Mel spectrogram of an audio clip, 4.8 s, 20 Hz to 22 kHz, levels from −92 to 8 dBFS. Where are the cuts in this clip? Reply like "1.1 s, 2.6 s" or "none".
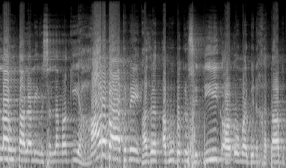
2.3 s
